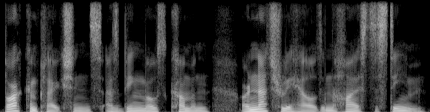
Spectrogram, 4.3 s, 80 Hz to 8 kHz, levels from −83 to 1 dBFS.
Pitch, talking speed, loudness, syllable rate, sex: 110 Hz, 180 wpm, -21 LUFS, 5.7 syllables/s, male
